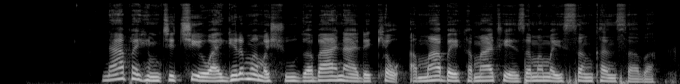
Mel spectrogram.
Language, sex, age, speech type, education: Hausa, female, 15-29, read, tertiary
